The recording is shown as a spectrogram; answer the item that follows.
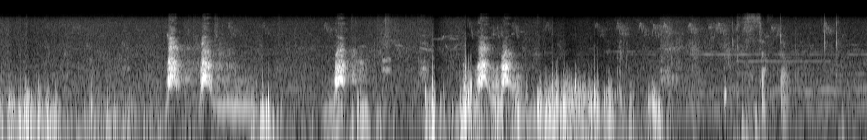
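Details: Dog guarding its house and garden, barking at noisy passers-by: loud separate woofs, some in quick pairs, over roughly eight seconds amid outdoor background noise.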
